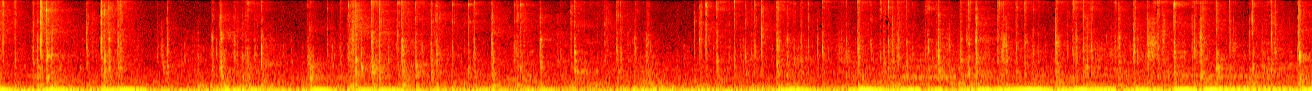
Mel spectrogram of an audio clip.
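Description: Long nails on both hands tap and type across a white plastic computer keyboard, making quick, bright plastic clicks that come in dense bursts with a few short pauses. A steady low hum sits underneath throughout.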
